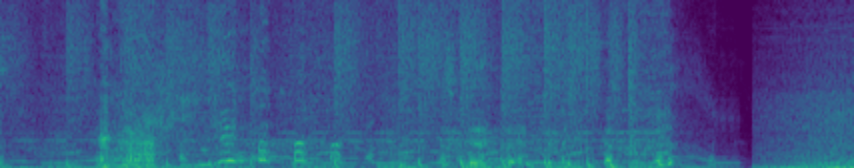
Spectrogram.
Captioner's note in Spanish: Risas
